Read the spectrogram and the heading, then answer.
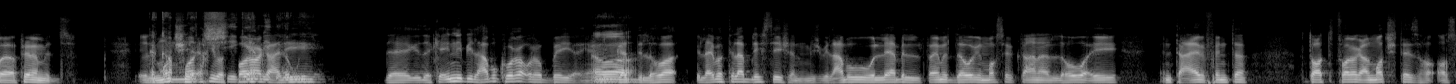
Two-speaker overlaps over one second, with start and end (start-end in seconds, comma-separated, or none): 1.5-3.2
